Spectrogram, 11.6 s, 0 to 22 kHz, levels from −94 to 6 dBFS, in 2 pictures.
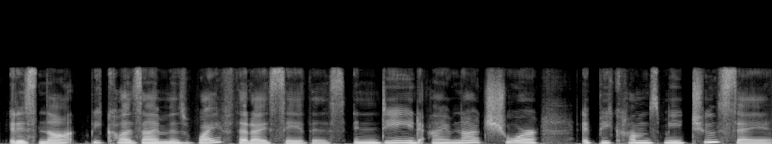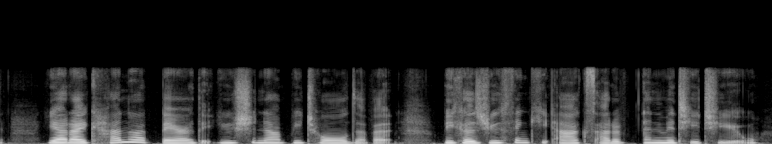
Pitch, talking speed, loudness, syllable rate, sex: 245 Hz, 230 wpm, -19 LUFS, 5.6 syllables/s, female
